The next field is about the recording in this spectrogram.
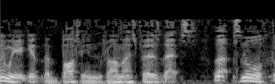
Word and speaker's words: Botham: Apropos pronunciation of cricketer's name, Botham. His name should be pronounced Botin. Should it? Now, it's Botham or Botham. He doesn't mind which.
